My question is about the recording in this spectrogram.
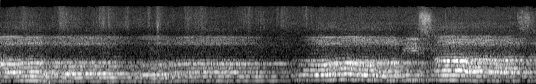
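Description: Gregorian chant sung in unison by a men's schola of clerics, moving slowly from one long-held note to the next.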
